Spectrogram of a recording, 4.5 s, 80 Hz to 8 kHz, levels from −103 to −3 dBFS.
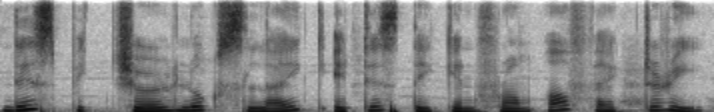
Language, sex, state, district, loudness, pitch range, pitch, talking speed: English, female, Assam, Kamrup Metropolitan, -16 LUFS, 200-245 Hz, 215 Hz, 135 wpm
